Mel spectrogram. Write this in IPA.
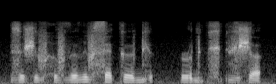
z ʏ ʃ i v h ɯ v ð ʏ ð i v s ɛ k ø bʲ ø | ɹ ə bʲ ɯ k xʲ ə k vʲ ɛ ʃ ɐ

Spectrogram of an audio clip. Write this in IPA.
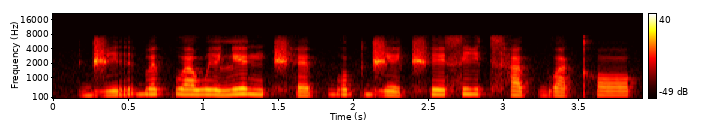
d͡ʒ i˩˧ r b ɛ˥ kʷ a˥ w ɪ˥˧ lʲ ɛ˥˧ ŋ t͡ʃʰ ɛ˩˧ kʷ ɡʷ a˥ kʷ d͡ʒ e˧˩ t͡ʃʰ e˥ s i˥ t͡sʰ a˧ kʷ ɡʷ a˧˩ kʰ ɔ˥

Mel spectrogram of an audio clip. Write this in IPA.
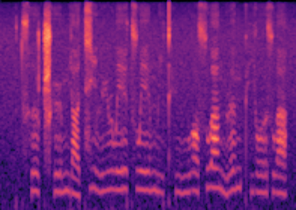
t͡sʰ ɹ̩˧˥ ʈ͡ʂʰ ɻ̩˧˥ m j ä˨˩ t͡ɕ i˥˩ l y˥ ɻ w e˥ ɪ̯ t͡s w e˥ ɪ̯ m i˧˥ t̪ʰ y˧ n n̪ w ɔ˥˧ s w a˥˩ n ɻ ə˥ n pʰ j o˥ ʊ̯ s w ä˨

